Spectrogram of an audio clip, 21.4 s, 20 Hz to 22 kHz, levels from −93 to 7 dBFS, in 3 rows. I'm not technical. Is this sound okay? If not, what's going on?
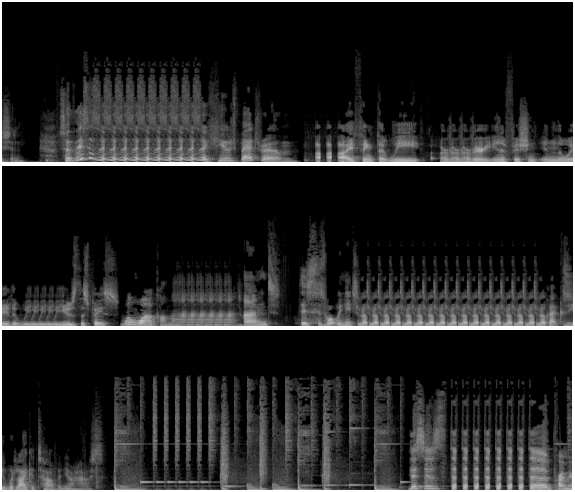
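No. The sound stutters, replaying short snippets of about 0.1 to 0.14 seconds over and over at 1.27–2.52, 3.96–4.24, 5.61–5.89, 7.49–7.86, 9.44–10.02, 11.69–13.92, 16.20–16.89 and 19.94–20.91 s. This is repeated frames: stored chunks of audio were played again, stretching the clip.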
